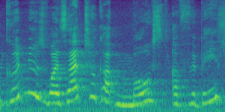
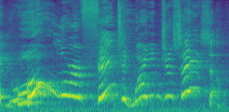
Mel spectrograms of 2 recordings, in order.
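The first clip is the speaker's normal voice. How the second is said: much higher, louder alarmed family; 11 semitones higher, 6 dB louder than usual. Retold or imitated. Grandmother and aunts realizing the faint, alarmed, higher and louder. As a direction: gasp in sudden alarm.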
